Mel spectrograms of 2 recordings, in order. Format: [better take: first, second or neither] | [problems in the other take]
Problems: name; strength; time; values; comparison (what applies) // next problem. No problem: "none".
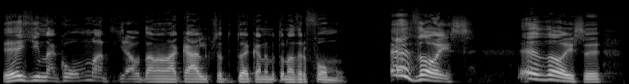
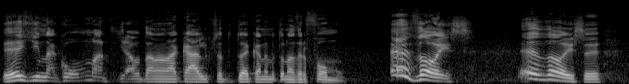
first | hiss; faint; throughout; 30 dB below the speech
